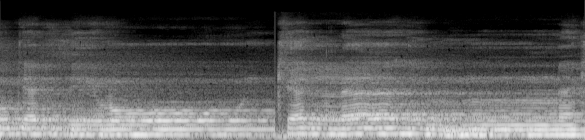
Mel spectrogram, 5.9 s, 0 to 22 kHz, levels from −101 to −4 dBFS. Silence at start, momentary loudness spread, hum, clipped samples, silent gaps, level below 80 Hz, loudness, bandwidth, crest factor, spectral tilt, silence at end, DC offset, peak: 0 s; 6 LU; none; under 0.1%; none; -42 dBFS; -20 LUFS; 8 kHz; 12 dB; -9.5 dB/octave; 0 s; under 0.1%; -6 dBFS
